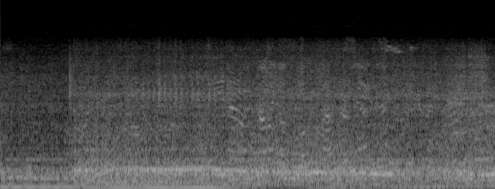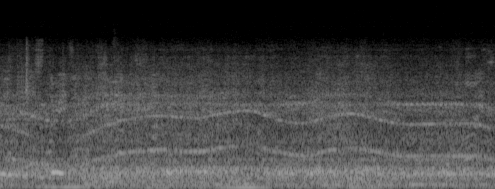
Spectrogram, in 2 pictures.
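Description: Steady low rumble of a vehicle running, with people talking. In the second half a high, wavering tone rises and falls slowly for several seconds.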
